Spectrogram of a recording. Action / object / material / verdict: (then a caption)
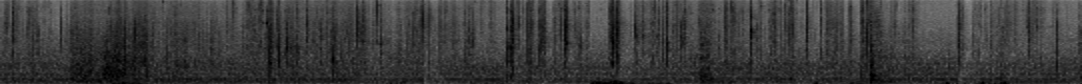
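scrape / gym chalk block pieces / chalk / none. Gloved fingers and palms squeeze, crumble and rub hard, solid chunks of broken gym chalk block in a container of chalk powder. Dense crunchy, crackling sounds are heard with many sharp bright snaps over a steady gritty rustle throughout.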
